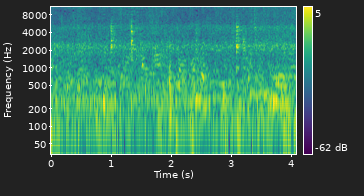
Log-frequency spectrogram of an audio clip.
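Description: Food frying at a street stall with a steady sizzle while it is stirred, with several sharp clinks of a utensil against the pan.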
